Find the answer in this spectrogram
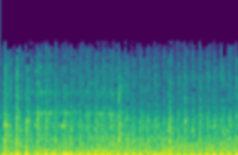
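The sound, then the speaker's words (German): A fire brigade's engine-driven fan with a carburettor runs after being oiled and repaired, a loud, steady, rapid mechanical chatter that continues throughout without pause. “Der Lüfter geht.”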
